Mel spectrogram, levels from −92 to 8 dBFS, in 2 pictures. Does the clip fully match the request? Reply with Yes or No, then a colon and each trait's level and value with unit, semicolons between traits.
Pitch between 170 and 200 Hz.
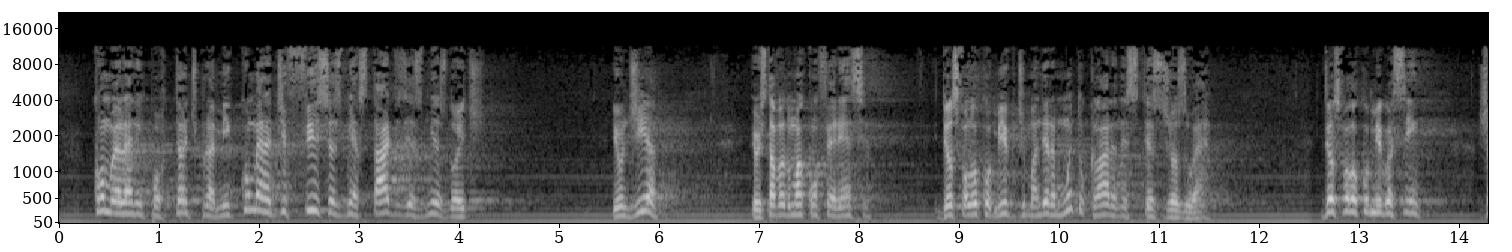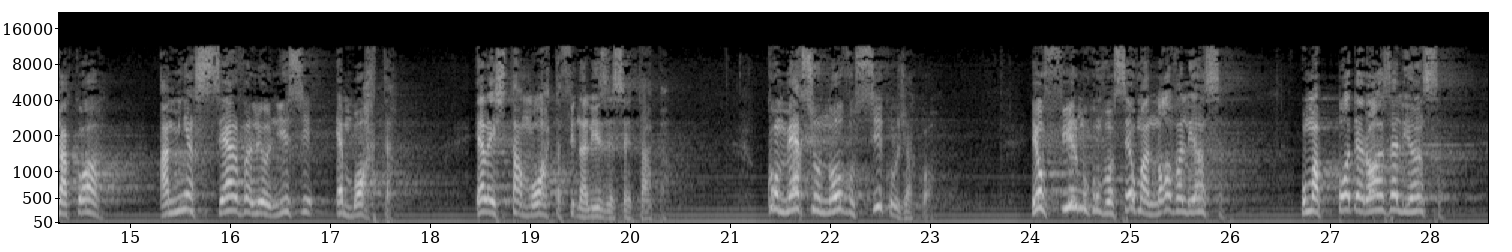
Yes: high, 190 Hz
